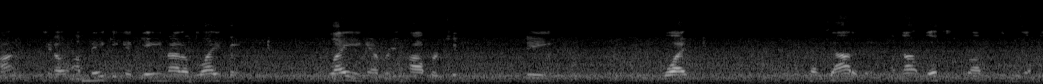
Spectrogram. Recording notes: We took the opportunity to use our time on the road today to record the podcast since we both had hours of drive time in front of us. This was our first “on the road” episode.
